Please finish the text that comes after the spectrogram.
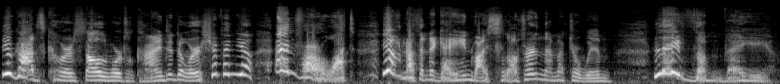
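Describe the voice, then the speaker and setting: A man's voice: high voice, wildly swooping pitch, normal speed, gravelly, pushed and bright, dry recording, heavily acted. A man voicing a defiant, embittered titan from a video game, in a grand declamatory manner. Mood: defiant anger. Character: defiant, embittered male titan bound to a mountain. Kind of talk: video game villain acting.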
